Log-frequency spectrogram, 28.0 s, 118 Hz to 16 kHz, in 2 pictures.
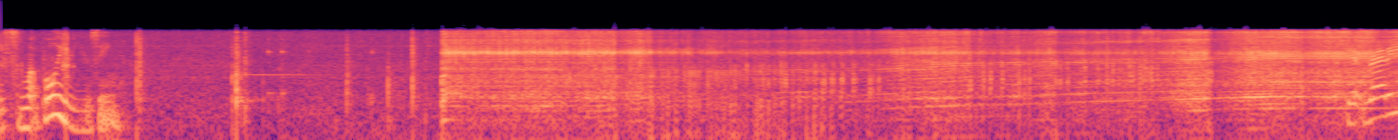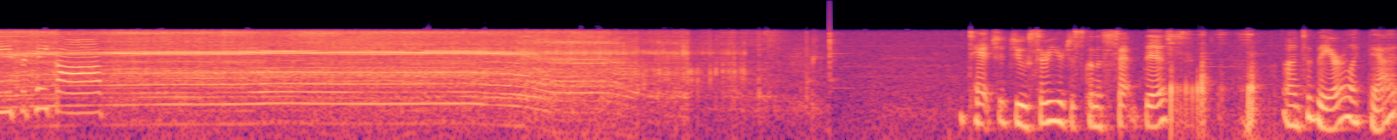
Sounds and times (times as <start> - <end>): Blender: 4.4 - 21.8.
